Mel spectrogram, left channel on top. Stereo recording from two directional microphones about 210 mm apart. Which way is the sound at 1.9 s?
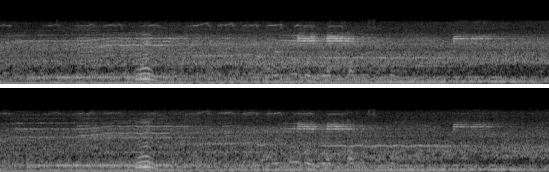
55° right (ahead or behind).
